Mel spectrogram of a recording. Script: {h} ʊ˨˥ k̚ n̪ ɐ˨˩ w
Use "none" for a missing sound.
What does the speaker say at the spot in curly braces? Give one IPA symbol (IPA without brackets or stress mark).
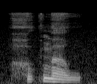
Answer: h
